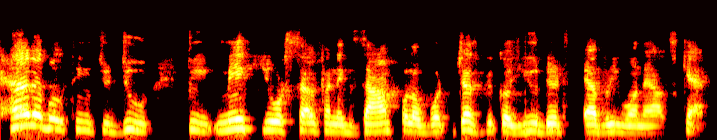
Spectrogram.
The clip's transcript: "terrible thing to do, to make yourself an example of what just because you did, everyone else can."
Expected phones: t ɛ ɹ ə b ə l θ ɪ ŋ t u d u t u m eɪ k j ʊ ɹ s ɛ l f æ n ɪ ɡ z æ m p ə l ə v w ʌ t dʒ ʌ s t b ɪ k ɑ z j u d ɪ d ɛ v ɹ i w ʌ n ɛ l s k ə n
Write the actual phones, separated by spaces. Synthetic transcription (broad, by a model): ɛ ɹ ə b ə l t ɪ ŋ t u d u t u m eɪ k j ʊ ɹ s ɛ l f æ n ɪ ɡ z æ m p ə l ə v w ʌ t dʒ ʌ s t b ɪ k ɑ z j u d ɪ d ɛ v ɹ i w ʌ n ɛ l s k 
